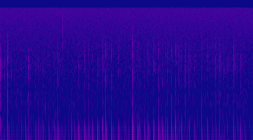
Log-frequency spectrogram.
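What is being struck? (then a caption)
Thin flat cork coaster. A thin, flat, solid cork coaster is tapped and scratched with long pink nails. The result is a quiet, rapid, uneven run of soft, dull, low thuds that stop almost at once, with faint scratchy texture between them.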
